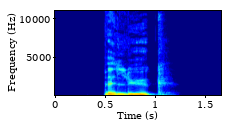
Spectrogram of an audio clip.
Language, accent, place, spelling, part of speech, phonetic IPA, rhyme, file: German, Germany, Berlin, belüg, verb, [bəˈlyːk], -yːk, De-belüg.ogg
- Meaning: singular imperative of belügen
